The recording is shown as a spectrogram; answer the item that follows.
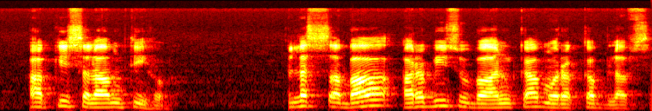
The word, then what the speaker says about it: الصباح: بہت سویرے، تڑکے ہی۔ اس کا درست تلفظ ہے الصبا، بالکل اسی طرح اعلان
